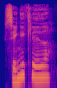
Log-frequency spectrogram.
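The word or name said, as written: sengeklæder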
